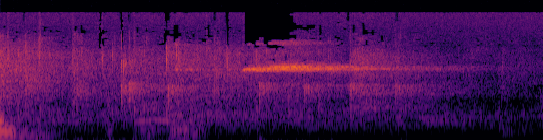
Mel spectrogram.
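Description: Faint ambience of a school gymnasium during a volleyball game: distant voices from the court and stands, with a thin steady high tone lasting about a second midway, fading toward the end.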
